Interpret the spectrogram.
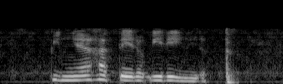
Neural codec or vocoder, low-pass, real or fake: codec, 16 kHz, 4.8 kbps, FACodec; 5.4 kHz; fake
